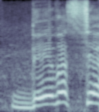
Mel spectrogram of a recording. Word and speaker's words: देवस्य: बोल दिया जाता है देवस्य है देवस्य नहीं स है श नहीं देवस्य इन उच्चारण का ध्यान रखना बहुत आवश्यक है स होता है श नहीं और सुव नहीं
